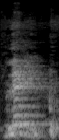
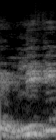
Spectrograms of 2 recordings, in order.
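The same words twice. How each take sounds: First: लटी as "luh-tee"; schwa for I. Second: लिटी with a clear "ih": "li-tee"; wrong I vowel. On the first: Teacher corrects pupils, लटी as "luh-tee". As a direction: say लटी with a short "uh" after L. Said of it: "अ sound हो गई". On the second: Teacher rejects the mistake, लिटी as "li-tee". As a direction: say लिटी with I kept as "ih". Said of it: "लिटी नहीं". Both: Shown as a demonstration.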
